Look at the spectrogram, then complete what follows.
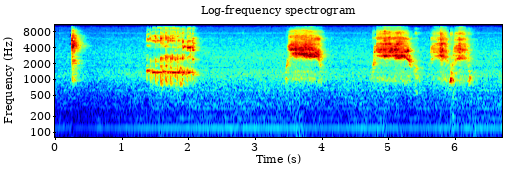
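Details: Pet parrot that has learned to cough, giving four harsh, noisy cough-like bursts of about half a second each, spaced irregularly, indoors with a steady low hum behind.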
